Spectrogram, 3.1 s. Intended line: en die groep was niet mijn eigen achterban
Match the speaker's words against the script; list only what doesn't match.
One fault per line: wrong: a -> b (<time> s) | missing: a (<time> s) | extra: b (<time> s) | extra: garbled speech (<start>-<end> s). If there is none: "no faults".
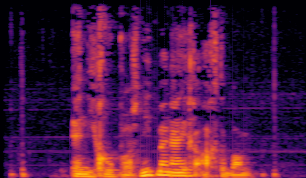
no faults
